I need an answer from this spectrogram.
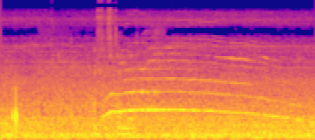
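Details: One long moaning wail from domestic cats in a fight: a brief click, then a sustained yowl that climbs slightly and holds before fading downward, with a low background hum throughout.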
